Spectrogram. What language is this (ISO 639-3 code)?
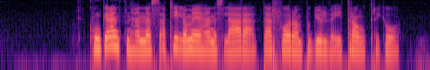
nor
